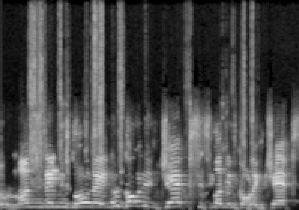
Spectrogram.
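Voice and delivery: a hint of a cheerful English presenter greeting the chaps; an American trying a British accent, not quite there; mock British accent. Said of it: "You obviously haven't perfected your accent".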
